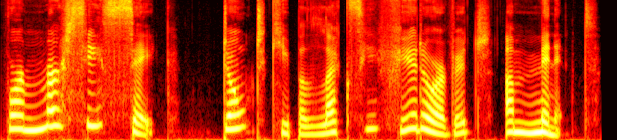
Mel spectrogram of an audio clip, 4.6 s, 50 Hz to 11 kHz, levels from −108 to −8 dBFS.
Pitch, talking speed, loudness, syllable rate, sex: 270 Hz, 115 wpm, -19 LUFS, 4.3 syllables/s, female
